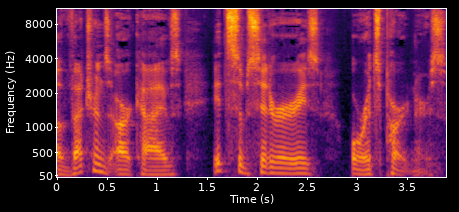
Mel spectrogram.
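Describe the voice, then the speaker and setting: A man talks at a moderate pace with a fairly low pitch and an unremarkable speaking voice. The recording is very clean, with a silent background. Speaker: podcast host, interviewer. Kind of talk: podcast intro read.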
